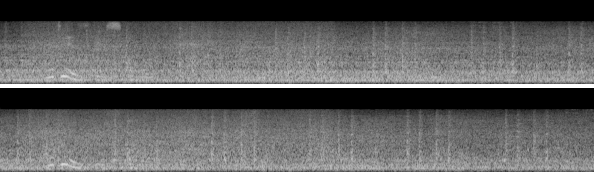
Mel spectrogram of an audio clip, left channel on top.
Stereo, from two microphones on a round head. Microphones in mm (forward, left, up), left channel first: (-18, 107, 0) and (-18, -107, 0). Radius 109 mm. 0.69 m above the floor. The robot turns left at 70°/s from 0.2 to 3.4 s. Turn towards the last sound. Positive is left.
turn(degrees=-100)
